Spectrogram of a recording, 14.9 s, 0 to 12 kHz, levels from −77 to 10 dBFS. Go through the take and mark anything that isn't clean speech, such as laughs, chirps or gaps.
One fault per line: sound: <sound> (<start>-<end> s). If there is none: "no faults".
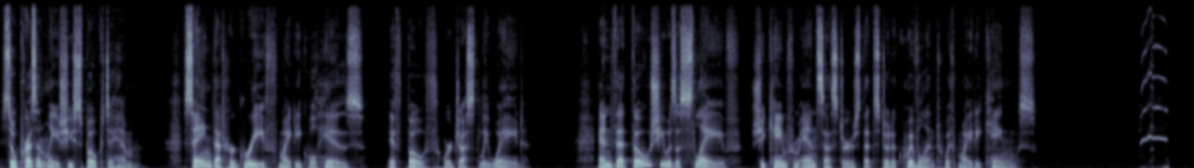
sound: squeak (14.2-14.7 s)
